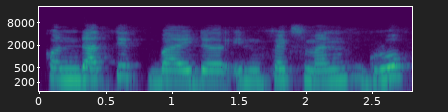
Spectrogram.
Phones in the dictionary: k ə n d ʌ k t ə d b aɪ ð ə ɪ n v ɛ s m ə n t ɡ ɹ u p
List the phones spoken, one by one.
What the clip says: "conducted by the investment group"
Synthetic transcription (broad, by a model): k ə n d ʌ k t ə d b aɪ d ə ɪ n f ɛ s m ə n ɡ ɹ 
